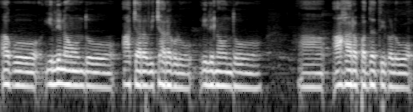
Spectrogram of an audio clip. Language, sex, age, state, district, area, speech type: Kannada, male, 18-30, Karnataka, Bangalore Rural, rural, spontaneous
